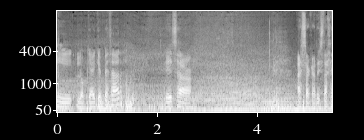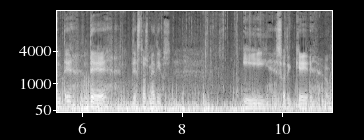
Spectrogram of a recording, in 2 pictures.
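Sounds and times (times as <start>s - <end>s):
speech: 0.0s - 2.9s, 4.8s - 7.9s, 9.2s - 10.9s
car engine rumbling past: 0.0s - 6.6s.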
